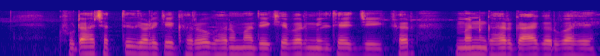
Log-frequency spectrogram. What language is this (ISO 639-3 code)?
hne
